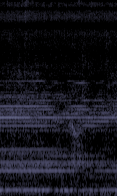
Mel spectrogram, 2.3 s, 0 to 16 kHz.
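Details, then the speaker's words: Early-1970s Electrohome 652-1 20-inch two-speed box fan, once thought to have a bad motor, now restored, on high drawing almost 2.2 A of its 2.3 A rating: smooth, quiet, even low hum, no knocks or rattles. Normal running despite dark windings. "so here it is on high oh it runs nice and quiet smooth"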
